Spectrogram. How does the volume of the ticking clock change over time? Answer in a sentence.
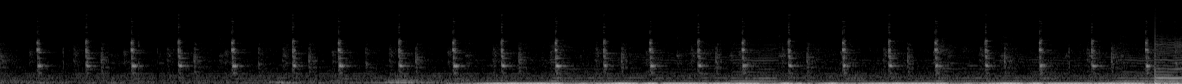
The loudness of the ticking clock stays about the same.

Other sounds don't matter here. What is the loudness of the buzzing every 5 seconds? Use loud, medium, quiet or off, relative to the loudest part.
off, medium, loud.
